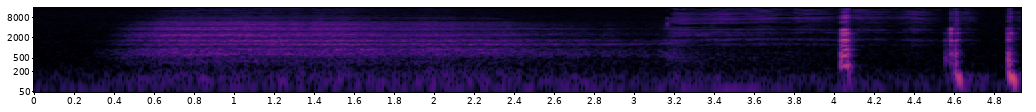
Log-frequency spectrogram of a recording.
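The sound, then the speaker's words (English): Loud, exaggerated breathing by a preacher breathing on people gathered around him during a church service: one long, heavy, raspy exhale, then a few short, sharp snorting puffs of breath. No one speaks. “I just started breathing on everyone.”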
